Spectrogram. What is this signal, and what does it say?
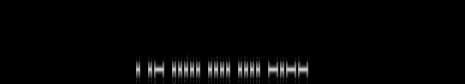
Morse code, heard as a keyed tone, about 40 wpm, 700 Hz. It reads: EA5HHY
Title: DXCC-100 Call Signs - 6 Characters - 40wpm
